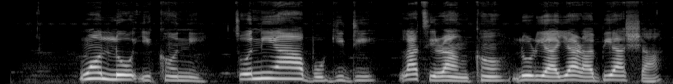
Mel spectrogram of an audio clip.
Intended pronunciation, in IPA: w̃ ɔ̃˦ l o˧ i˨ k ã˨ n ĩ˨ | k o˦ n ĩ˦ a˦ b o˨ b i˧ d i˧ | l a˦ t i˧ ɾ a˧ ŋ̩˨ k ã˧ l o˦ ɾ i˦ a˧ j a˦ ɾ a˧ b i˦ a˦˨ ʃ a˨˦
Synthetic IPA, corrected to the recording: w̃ ɔ̃˦ l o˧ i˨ k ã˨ n ĩ˨ | t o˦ n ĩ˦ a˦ b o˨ ɡ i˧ d i˧ | l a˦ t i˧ ɾ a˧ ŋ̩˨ k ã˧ l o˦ ɾ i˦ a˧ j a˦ ɾ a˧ b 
